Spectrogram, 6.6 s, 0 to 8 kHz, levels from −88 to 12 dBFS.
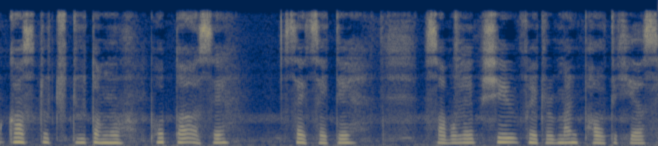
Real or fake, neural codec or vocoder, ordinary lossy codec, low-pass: fake; autoencoder, 48 kHz, 32 numbers a frame, DAC-VAE, trained on Japanese speech; none; 7.2 kHz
